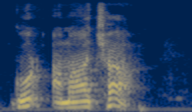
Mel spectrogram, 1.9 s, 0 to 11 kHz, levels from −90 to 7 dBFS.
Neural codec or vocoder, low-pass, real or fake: codec, 44.1 kHz, 7.8 kbps, DAC; 9.9 kHz; fake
